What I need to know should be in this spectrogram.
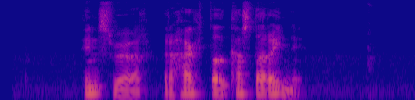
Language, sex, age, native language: Icelandic, male, 20-29, Icelandic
